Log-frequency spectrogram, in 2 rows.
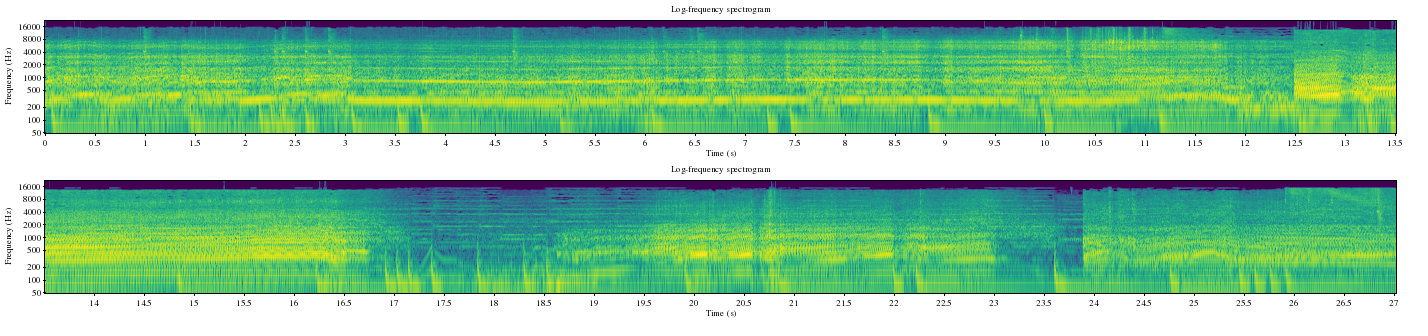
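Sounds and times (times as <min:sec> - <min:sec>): tyres squealing: 0:00.0 - 0:12.6
engine at high revs: 0:00.0 - 0:17.2, 0:18.5 - 0:27.0.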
